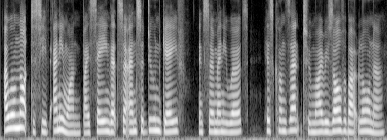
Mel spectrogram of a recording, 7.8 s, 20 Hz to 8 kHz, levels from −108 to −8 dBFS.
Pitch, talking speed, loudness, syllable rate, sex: 210 Hz, 185 wpm, -18 LUFS, 4.9 syllables/s, female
